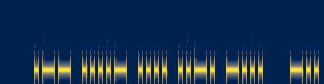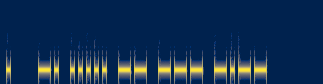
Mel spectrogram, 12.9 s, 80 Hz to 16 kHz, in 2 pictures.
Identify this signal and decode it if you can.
Morse code, heard as a keyed tone, about 15 wpm, 700 Hz. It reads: W4HFB DE N5MOY
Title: USA Callsign DE Callsign - 5 Characters - 15wpm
